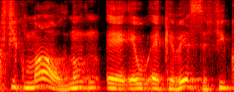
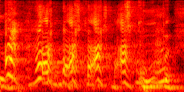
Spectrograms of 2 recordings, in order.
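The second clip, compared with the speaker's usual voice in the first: higher, hurried repeated apologies; mock apology; 11 semitones higher than usual. Imitating the shocked cyclist apologising, higher and hurried. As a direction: play the flustered cyclist saying sorry.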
